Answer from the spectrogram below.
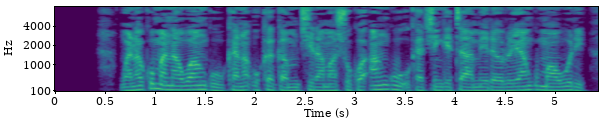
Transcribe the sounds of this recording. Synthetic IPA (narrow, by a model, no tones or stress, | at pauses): mwanako̞manawaŋɡukanaʔukaɡʱamut͡ʃiɾamaʃo̞koʔaŋɡuːkat͡ʃe̞ŋɡe̞tamiɾaɾojaŋɡumauːɾi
